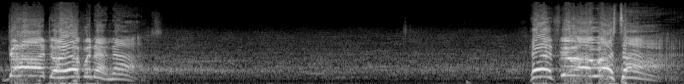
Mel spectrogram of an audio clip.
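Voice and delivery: shouted prayer, stretched and loud; preaching at full force. Acted. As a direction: pray it out at full force over the crowd.

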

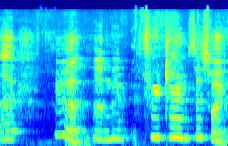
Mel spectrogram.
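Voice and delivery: high-pitched mock bluffing; put-on voice, feigning that it's broken; playing it off. Imitating a character who plays it off, high feigned cluelessness. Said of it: "kind of plays it off like it's broken".

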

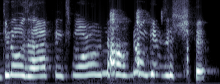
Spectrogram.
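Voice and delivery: very high-pitched imitation of a back-and-forth; high, amused mimicry; mock family exchange. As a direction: act out the exchange in a squeaky-high voice. Acting out friend's exchange with mom.

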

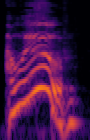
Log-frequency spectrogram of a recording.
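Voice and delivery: high, loud wolf howl. Pretend. GM howls like a wolf.

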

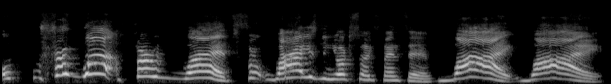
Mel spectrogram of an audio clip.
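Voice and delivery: high, loud, exasperated protest; exasperated outcry. Real, not acted. Complaining to friends about New York rents, loud and exasperated. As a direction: throw the question up loud and high.

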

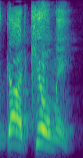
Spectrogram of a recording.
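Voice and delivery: loud, high cry of mock despair; despairing plea. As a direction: plead to die, overdramatic and anguished. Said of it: "he basically says".

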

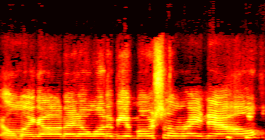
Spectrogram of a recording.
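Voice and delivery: high, squeaky self-quote; mock distress. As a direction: playfully whine it out, pitch climbing as you go. Acting out panic at own tears.

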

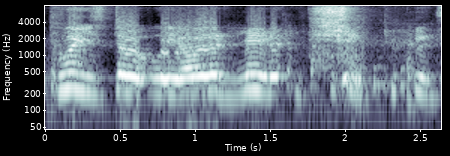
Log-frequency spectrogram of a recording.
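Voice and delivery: mock pleading victim.

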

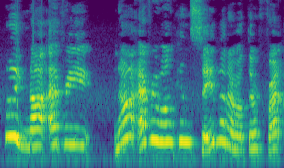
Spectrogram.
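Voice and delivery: high, squeaky talk through laughter; laughing. Real, not acted. Telling about a friend's reply, laughing. Laughing after retold line.

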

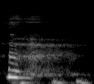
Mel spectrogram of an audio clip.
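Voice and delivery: real breathy yawn. Real, not acted. Vlogger interrupted mid-routine by tiredness, yawning. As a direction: let out a yawn mid-thought. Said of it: "sorry, I yawned".

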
